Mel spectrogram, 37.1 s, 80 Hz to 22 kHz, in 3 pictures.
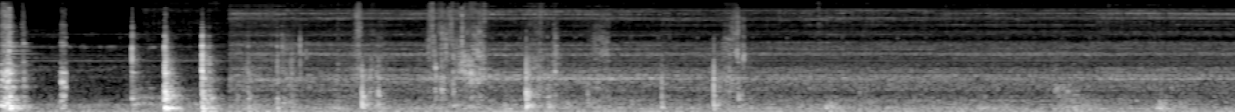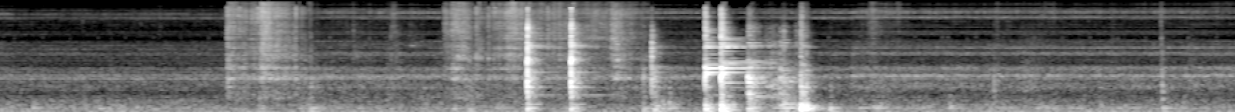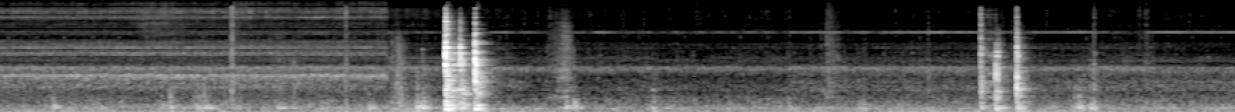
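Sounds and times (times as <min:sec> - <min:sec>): dishes knocking and clinking: 0:18.8 - 0:20.6, 0:28.9 - 0:29.7.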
